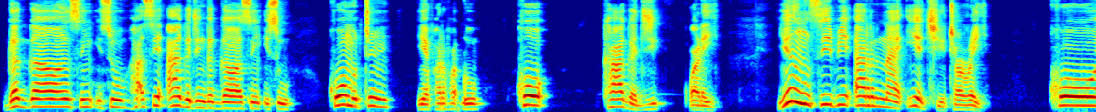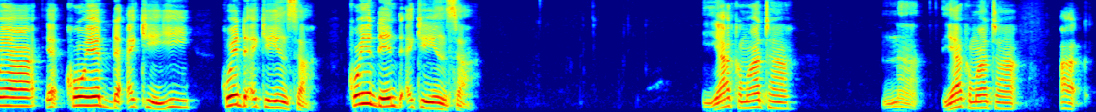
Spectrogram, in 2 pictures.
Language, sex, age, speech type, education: Hausa, male, 46-60, spontaneous, tertiary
